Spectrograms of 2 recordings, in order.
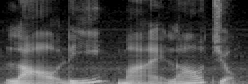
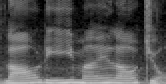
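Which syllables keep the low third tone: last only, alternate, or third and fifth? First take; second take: alternate; last only. First: The first, third and fifth syllables keep the low tone. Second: Only the last syllable keeps the low tone. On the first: "你会不会念成老李买老酒？当然也不会" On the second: "你念成老李买老酒嘛？当然不会。"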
